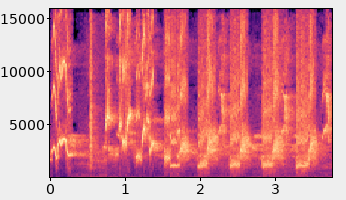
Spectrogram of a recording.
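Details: Loud, energetic white-rumped shama song used to provoke other birds into singing, with varied whistles and a run of rich, repeated, slurred notes about twice per second.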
